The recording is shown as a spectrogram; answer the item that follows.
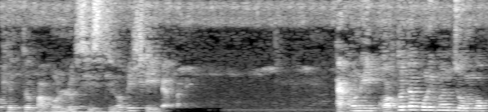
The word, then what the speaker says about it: Biot: বায়ো Savart সূত্র, এবং এখানে বায়ো টিটা সাইলেন্ট থাকে।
